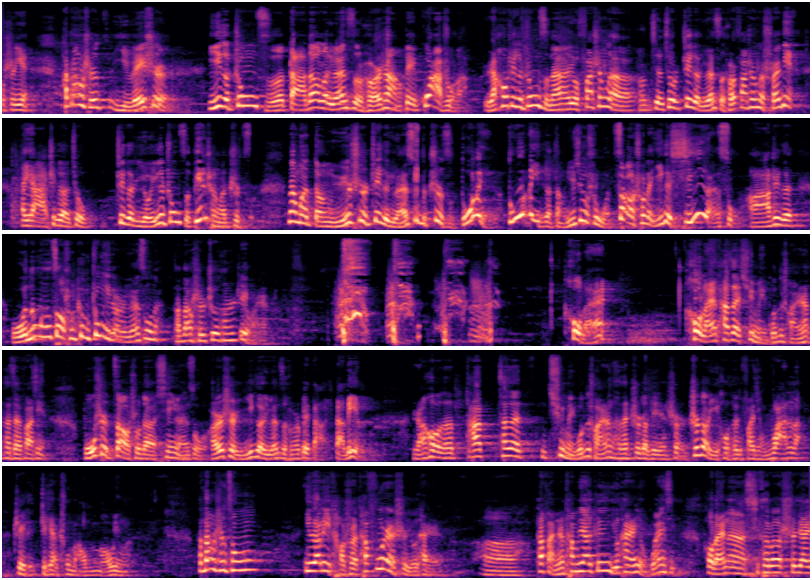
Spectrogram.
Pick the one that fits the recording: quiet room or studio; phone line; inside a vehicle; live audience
live audience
